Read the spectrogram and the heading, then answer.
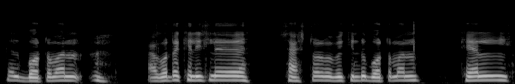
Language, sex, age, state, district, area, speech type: Assamese, male, 18-30, Assam, Dibrugarh, urban, spontaneous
